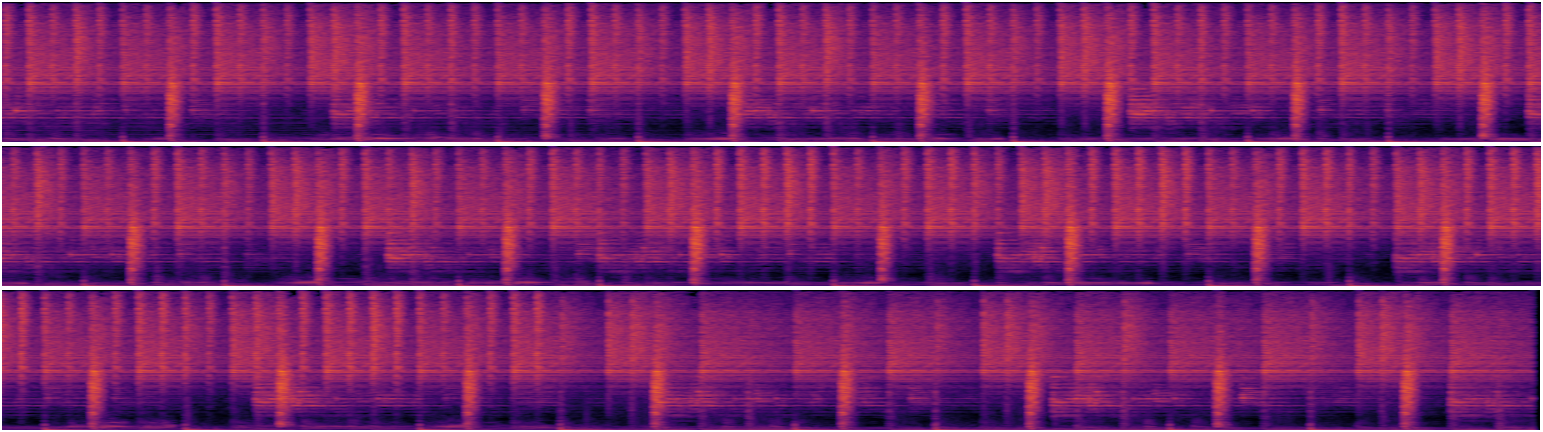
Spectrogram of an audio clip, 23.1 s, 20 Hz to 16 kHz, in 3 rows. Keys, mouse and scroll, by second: 4.1 click, 12.9 ctrl+a, 14.2 click, 17.6-18.3 drag.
